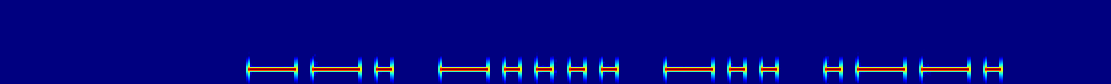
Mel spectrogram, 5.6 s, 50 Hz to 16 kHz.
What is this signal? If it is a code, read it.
Morse code, heard as a keyed tone, about 15 wpm, 700 Hz. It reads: G6DP
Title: DXCC-100 Call Signs - 4 Characters - 15wpm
